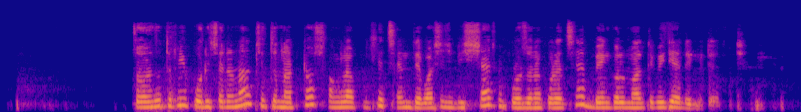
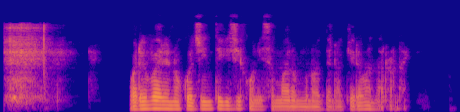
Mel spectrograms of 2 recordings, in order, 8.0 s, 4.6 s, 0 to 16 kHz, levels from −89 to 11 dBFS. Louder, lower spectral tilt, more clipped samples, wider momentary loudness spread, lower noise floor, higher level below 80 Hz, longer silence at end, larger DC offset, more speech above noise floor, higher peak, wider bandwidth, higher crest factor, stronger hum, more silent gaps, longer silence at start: about the same, -21 LUFS vs -23 LUFS; first, -7.5 dB/octave vs -5 dB/octave; neither; second, 10 LU vs 14 LU; first, -68 dBFS vs -58 dBFS; about the same, -58 dBFS vs -54 dBFS; second, 0.4 s vs 0.55 s; neither; first, 48 dB vs 35 dB; second, -4 dBFS vs 0 dBFS; second, 7.8 kHz vs 9.6 kHz; second, 16 dB vs 22 dB; neither; neither; first, 1.35 s vs 0.05 s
